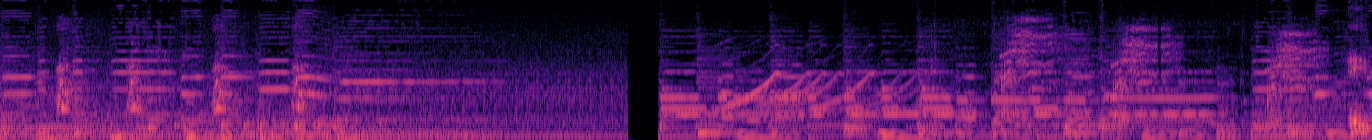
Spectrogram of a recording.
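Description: A dog barks repeatedly in short yips and woofs over a busy, music-like background in a children's farm-animal setting, with a brief silent gap midway.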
